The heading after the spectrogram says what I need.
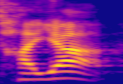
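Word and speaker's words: היה: or something like that it's just Haya is the way that it's pronounced right there it's the personal name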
